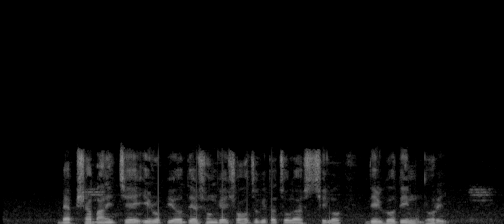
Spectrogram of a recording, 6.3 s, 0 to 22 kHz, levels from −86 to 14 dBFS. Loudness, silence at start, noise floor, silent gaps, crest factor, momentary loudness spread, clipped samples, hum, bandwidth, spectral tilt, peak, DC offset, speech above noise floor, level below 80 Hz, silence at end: -32 LUFS; 0.75 s; -67 dBFS; none; 18 dB; 6 LU; under 0.1%; none; 8 kHz; -5 dB/octave; -14 dBFS; under 0.1%; 35 dB; -58 dBFS; 0.2 s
